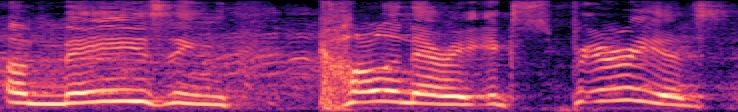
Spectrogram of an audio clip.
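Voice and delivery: high, loud, laughing rave about the taste; laughing gush. Pretend. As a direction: build to a laughing shout. Toddler's voice continues, laughing.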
